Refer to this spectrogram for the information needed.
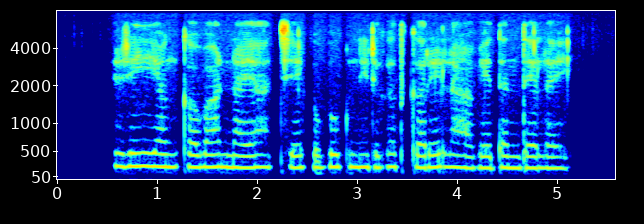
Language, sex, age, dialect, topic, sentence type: Magahi, female, 18-24, Western, banking, statement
